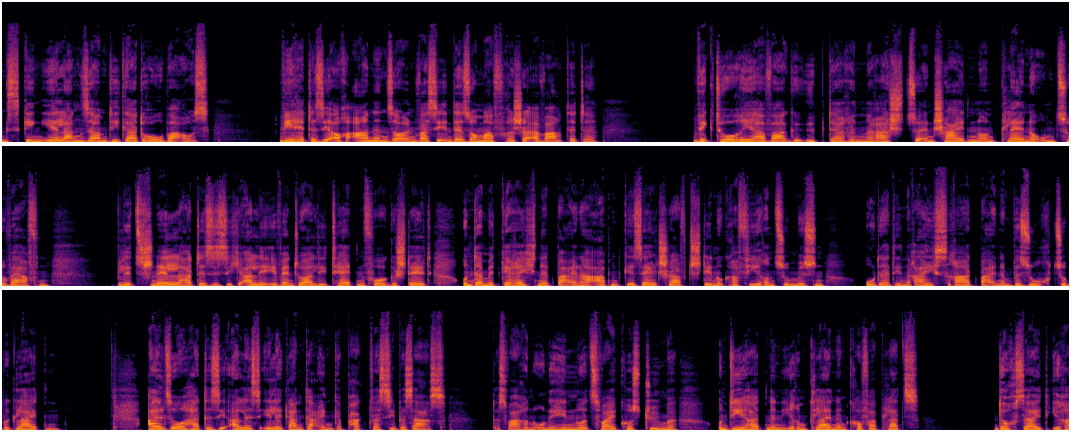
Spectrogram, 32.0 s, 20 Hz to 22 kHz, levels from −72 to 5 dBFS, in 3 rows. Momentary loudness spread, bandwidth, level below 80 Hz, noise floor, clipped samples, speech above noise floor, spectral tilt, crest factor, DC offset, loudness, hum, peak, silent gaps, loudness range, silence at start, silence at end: 7 LU; 19 kHz; -62 dBFS; -69 dBFS; under 0.1%; 51 dB; -4 dB/octave; 16 dB; under 0.1%; -18 LUFS; none; -2 dBFS; none; 2 LU; 0 s; 0 s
